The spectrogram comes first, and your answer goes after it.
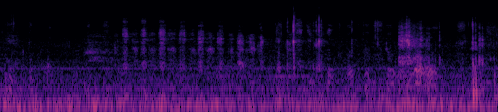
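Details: Female Maltese dog in hospital the day before discharge, recovering from surgery for a ruptured right front cruciate ligament, eating; soft, breathy, rapid panting puffs run throughout, swelling louder around the fourth second, with a person speaking nearby indoors.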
